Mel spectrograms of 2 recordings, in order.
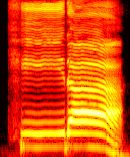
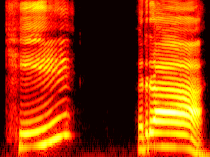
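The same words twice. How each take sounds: First: Said in the usual way. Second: खीरा drawn out slowly, each syllable separate; teacher sounding out खीरा slowly. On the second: Shown as a demonstration. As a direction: stretch खीरा into खी and रा. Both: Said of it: "मैं किस तरीके से एक एक अक्षर का उच्चारण करके".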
